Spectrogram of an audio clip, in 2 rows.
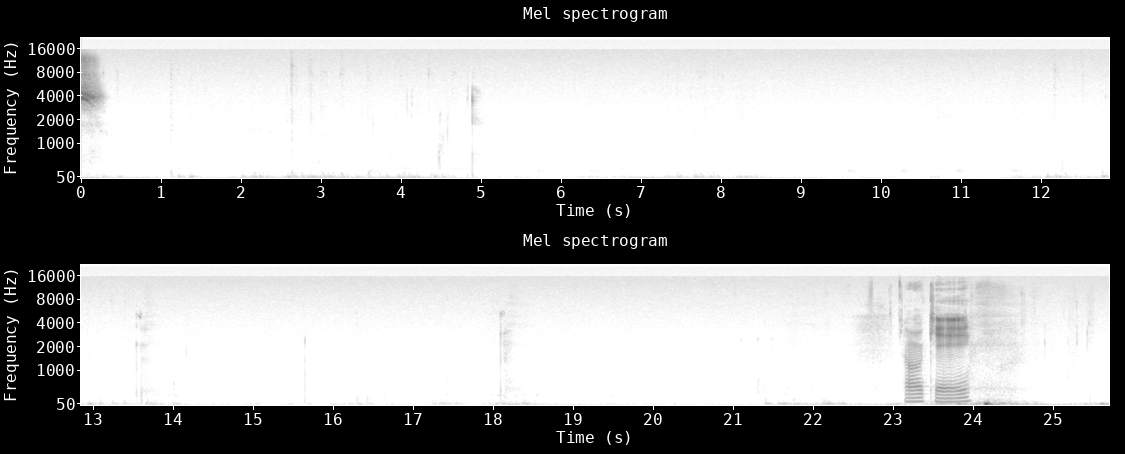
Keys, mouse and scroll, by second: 0.0-4.0 typing, 4.5 ctrl+k, 7.2 BackSpace, 7.7 ctrl+s, 12.3 ctrl+k, 22.1 ctrl+k.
